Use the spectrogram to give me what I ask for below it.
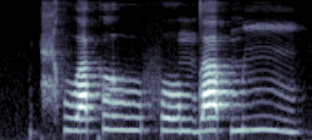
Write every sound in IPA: t͡ɕʰ u˩˦ a̯ k l uː˧ f o˧ m d a˥˩ p̚ m iː˥˩

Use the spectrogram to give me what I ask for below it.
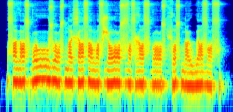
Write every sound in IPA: sˤ ɛ ð əː sˤ ɡ oː z oː sˤ n e x æ sˤ e β ɛ sˤ ʒ ɔː sˤ z ə sˤ ɣ e sˤ ɡ ɔː sˤ fʲ o sˤ n əː w e zˤ ə sˤ

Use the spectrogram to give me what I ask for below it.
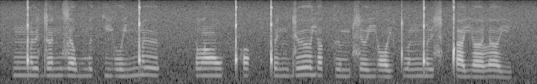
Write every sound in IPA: ŋ͡ǃ ʏ d œ n z ɐ w m e k j ʊ j ŋ͡ǃ ʏ | l ɔ̃ w ǃʰ ɔ k ǃ ʏ n d ø ə̯ j ɐ k ʏ m s ø j ɔ j tʷ œ ŋ͡ǃ y s ǃ a j ɐ l ɐ j

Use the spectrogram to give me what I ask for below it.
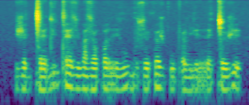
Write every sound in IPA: ʒ ɛ d ǀ ɛ d ʉ d tʼ ɛ z ʉ β a z ø qʷ ɛ r ɪ ɣ u ɡ u s ø θ œ ʒ pʼ u pʼ œ l j ɪ r ɛ ǀ ø ʒ ɪ

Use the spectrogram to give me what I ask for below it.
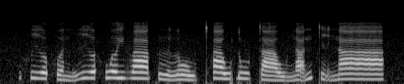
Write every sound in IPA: f i˧ ə̯ f ə˨˩ n ɣ i˧ ə̯ h w ə˧ j v aː˧ k ɨ˨˩ l o˨˩ w t̪ʰ a˧ w ɗ u˧ t̪ aː˨˩ w n a̰˧˥ n t̪ ḭ˧˨ n aː˧

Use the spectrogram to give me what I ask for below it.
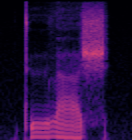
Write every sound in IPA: tʼ ʉ l a ʃ

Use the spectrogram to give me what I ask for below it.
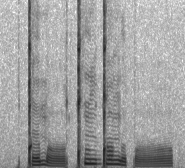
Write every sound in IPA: ǃ ə˧˥ m ɔː˩ ǃʰ ũ˥ ŋ ŋ͡ǃ ɔ˥ ŋ ʊ˧ p ɔː˩˧

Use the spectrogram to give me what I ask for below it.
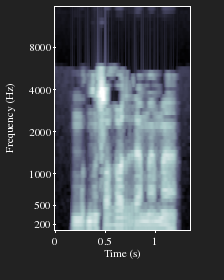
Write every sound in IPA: m o ɡ õ s o ðˤ ʏ r a m ã m ã

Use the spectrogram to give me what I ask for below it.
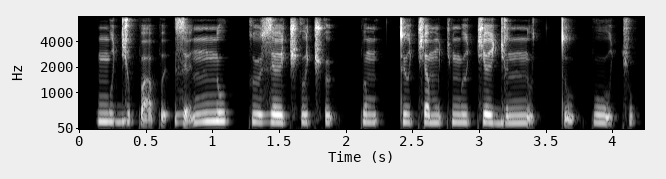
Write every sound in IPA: m u ɟ ɪ p a̰ p ḛ ʔ z ḛ nː u kː ʉ z e t͡ʃʼ ɯ t͡ʃʼ ʉ ʔ pː ɪ m tː ʉ c ɛ m ɪ c m ʉ c e ɟ ʉ nː ṵ tː ṵ ʔ p u c

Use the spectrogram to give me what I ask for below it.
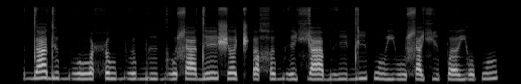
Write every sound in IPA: d a d ʉ bʱ o ħ u bʱ ɵ b ɨ ɡʱ o ɬ a d e ʃ ɐ t͡ʃʼ ɐ χ ɨ bʱ e ç a bʱ i d i p w u j u ɬ a ç i p ɐ j o p w u

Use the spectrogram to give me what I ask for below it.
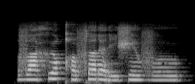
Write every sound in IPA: v a˧ x ɯ˦ u̯ qʰ u˨ f ɾ a˦ ɾ ɛ˨ ɾ i˨ ʃ e˦ u̯ v o˧ u̯

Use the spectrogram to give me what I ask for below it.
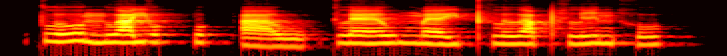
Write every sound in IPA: k l oː˥˩ n u˦˥ a̯ j o˥˩ k̚ p o˥˩ k̚ ʔ a˨˩ w | k l ɛː˦˥ w m ɛː˧ j pʰ l ɯ˧ a̯ pʰ l i˥˩ n h u˦˥ k̚

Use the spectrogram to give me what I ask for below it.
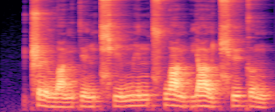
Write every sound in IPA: ʈ͡ʂ ɻ̩˥˨ l w ɑ˨˦ ŋ t̪ y˨˦ n t͡ɕʰ i˨˦ m i˦ n t͡sʰ w ɑ˥˨ ŋ p j ɑ˥˨ ʊ̯ t͡ɕʰ y˦ k ɤ˨ ŋ

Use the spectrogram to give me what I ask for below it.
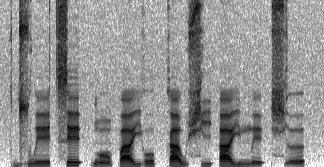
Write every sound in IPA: d͡z w e˧ t͡s e˦ ʔ ɡ ɔ̃˨˩ p a˧ j o˥˧ k a˥˧ w ɕ i˦ ʔ a˦ j m e˨ ʔ ɕ ə˨˦

